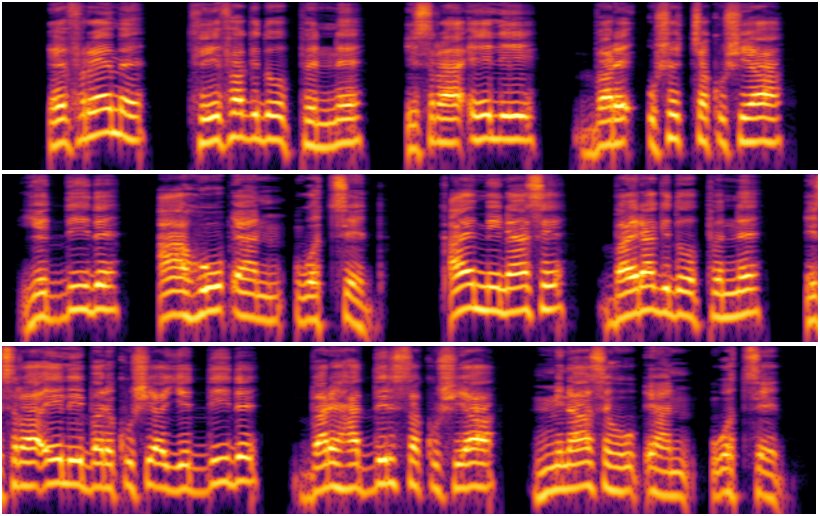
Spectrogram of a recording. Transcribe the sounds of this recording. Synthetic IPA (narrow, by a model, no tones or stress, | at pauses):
ʔɛfɾeːmɛ | t̪ʰe̞ːfɐɡɪd̪o̞ːpːɛnːɛ | ɪsɾaːʔe̞ːliː | bɐɾɛʊʃɛt͡ʃːɐkʊʃɪjaː | jɛd̪ːiːd̪ɛ | aːɦuːpʼːɪjaːnwɔt͡sːe̞ːd̪ɐ | kʼɐjmɪnaːsɛ | bɐjɾɐɡɪd̪o̞ːpːɛnːɛ | ɪsɾaːʔe̞ːliːbɐɾɛkʊʃɪjaːjɛd̪ːiːd̪ɛ | bɐɾɛɦɐd̪ːɪɾsɐkʊʃɪjaː | mɪnaːsɛhuːpʼːɪjaːnwɔt͡sːe̞ːd̪̚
